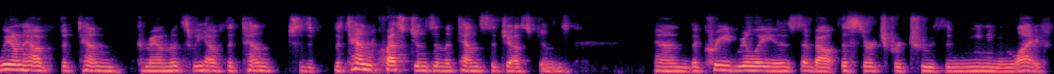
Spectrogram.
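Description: A woman speaks fairly slowly in a fairly low, somewhat breathy voice. Her tone is dark and mellow, her intonation flat and monotone. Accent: American. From US Midwest. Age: 60s. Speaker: recovering alcoholic speaker. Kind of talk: testimony. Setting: video call.

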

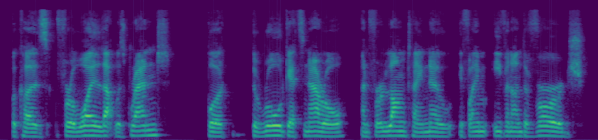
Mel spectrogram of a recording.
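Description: A man speaks at a moderate pace with a Cork accent, his pitch sitting in the middle range. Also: quiet background. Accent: Cork Irish. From Ireland, Cork City. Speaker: recovering addict sharing his story. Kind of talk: testimony.

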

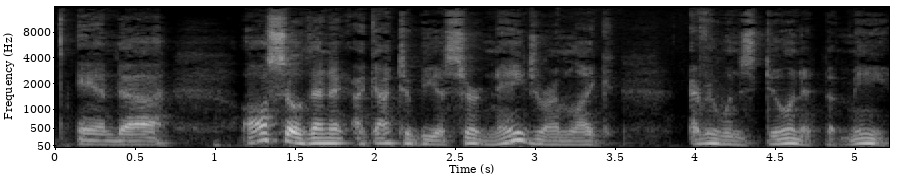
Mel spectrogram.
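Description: Somewhat breathy, a man's fairly low voice carries a dark, mellow tone and ordinary pitch variation. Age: 60s. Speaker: recovery meeting speaker. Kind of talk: testimony.

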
